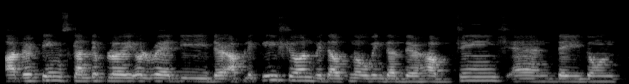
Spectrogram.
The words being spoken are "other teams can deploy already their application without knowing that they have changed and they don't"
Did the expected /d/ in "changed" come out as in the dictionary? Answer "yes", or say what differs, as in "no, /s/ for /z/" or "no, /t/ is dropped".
no, /d/ is dropped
